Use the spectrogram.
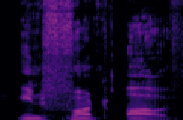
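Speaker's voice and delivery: slow, carefully spaced words; deliberate classroom pace; slow teaching read. Shown as a demonstration. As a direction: spell it out slowly for learners. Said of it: "Jodi a mwen kampe".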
